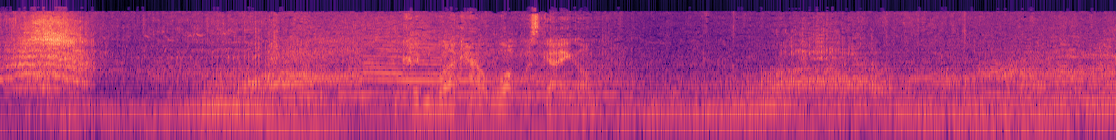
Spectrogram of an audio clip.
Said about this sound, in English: I remember hearing all the sounds before coming around the corner. It was mayhem. The elephants were so distressed.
